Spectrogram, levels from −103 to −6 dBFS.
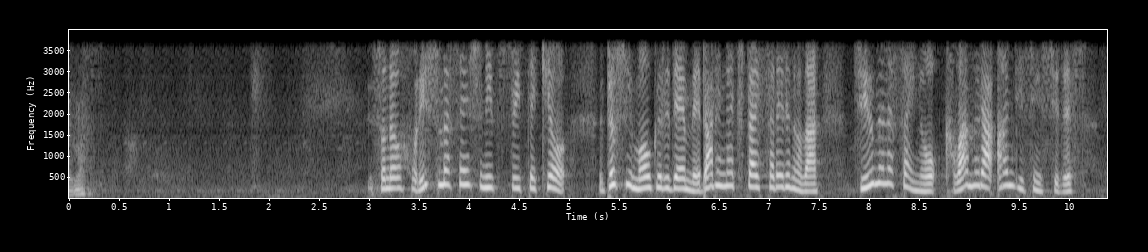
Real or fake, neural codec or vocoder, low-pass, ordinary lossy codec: fake; codec, 16 kHz, 1.1 kbps, Voila-Tokenizer; 3.6 kHz; none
